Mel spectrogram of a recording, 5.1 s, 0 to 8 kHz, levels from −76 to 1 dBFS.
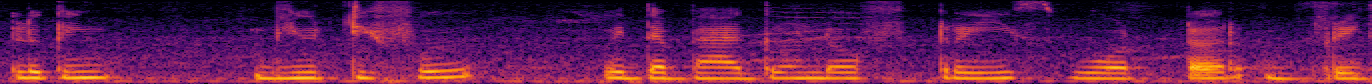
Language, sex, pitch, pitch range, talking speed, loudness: English, female, 210 Hz, 195-220 Hz, 105 wpm, -17 LUFS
